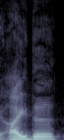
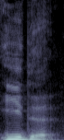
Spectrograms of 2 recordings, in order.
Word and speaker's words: either: Some people say either, some people say stylishly either.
